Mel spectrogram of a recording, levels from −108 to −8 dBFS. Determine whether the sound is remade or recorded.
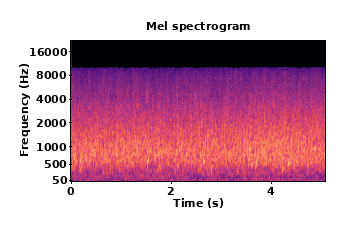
remade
